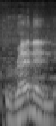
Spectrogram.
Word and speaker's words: Renan: actually generally when when renan is is actually I've always thought from other depending on I guess which which country you're from and stuff it'll actually be pronounced henen R will be silent yeah the only one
